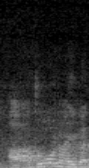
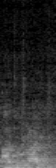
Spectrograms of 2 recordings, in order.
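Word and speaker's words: אֲדֹנָי: 그래서 요게 뭐냐 하면은 요걸 그대로 읽으면 아도나이가 돼요. 아도나이. 들어보셨죠? 자, 아도나이. 그래서 이것을 아도나이라고 그리는 거예요. 근데 아도나이라고 그러는데 요거의 모음 부호를 여기다가 붙여 놓은 거예요. 자, 그러니까 이제 여기에 요 단어에 있는 아도나이, 나의 주라는 단어의 모음 부호를 여기다가 붙이면서 앞으로 요 단어가 나오면 아도나이로 읽어.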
